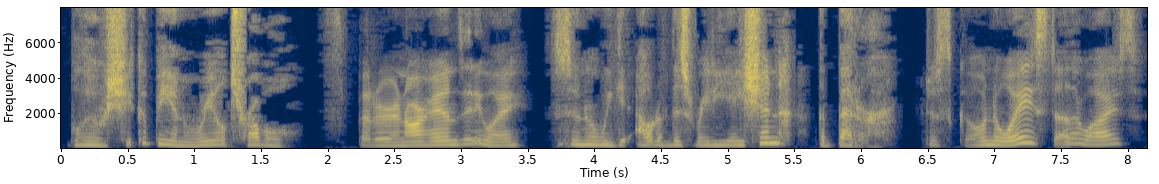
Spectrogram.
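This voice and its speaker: A woman's voice: medium pitch, normal speed, few pauses, a little mellow, dry recording, clean studio sound, close to an everyday voice. An actress playing a plucky, outspoken young woman reporter, a video game companion with a wry, folksy, punchy delivery. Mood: wry, conversational. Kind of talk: video game voice acting, short reactive lines.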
